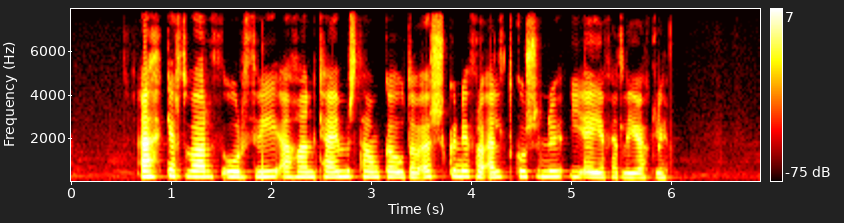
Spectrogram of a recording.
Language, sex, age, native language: Icelandic, female, 20-29, Icelandic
